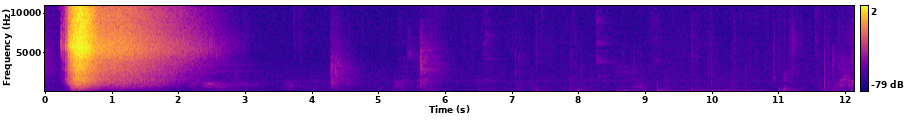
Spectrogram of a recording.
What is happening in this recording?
windscreen glass dropped from seven meters hitting the ground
